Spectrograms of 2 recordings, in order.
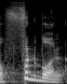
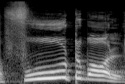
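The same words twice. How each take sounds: First: फुटबॉल with a quick, short "fut"; short, low-key "fut" in फुटबॉल; short-vowel फुटबॉल. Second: फुटबॉल slow and high with a long "fooot"; exaggerated long "oo" in फुटबॉल; wrong long फुटबॉल. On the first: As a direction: keep the first vowel of फुटबॉल brief. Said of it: "ये shorter sound हो जाता है". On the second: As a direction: overstretch the first vowel of फुटबॉल. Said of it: "फुटबॉल नहीं". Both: Shown as a demonstration.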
